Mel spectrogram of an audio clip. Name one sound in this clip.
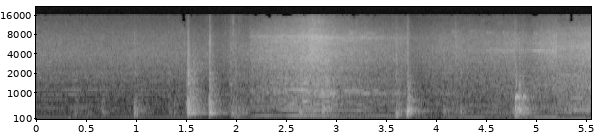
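Wooden pieces knock together as they are fitted in place.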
